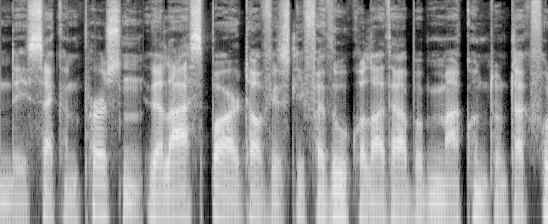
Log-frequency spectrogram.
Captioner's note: speaking Arabic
